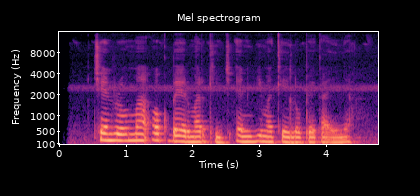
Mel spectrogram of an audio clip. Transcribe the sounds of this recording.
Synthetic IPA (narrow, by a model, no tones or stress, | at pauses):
t͡ʃɛnɾomaʔɔkbɛrmarkʰit͡ʃɛnɡimakʰelopɛkaɪ̰ɲa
